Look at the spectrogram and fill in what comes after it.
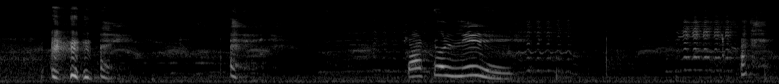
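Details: Baby goats playing, running and jumping, give quavering, wavering bleats in short bursts near the start and again midway, with rising and falling pitch, between quieter stretches and faint background voices.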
